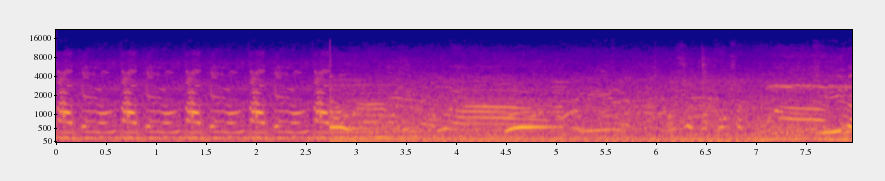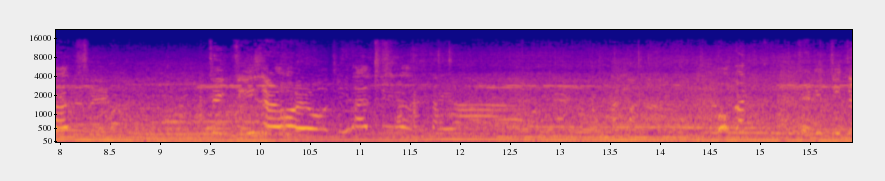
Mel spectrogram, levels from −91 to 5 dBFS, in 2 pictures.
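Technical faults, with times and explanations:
0.00–2.74 s, broken-record loop: already under way when the clip opens, a 0.64 s fragment repeats exactly three times, back to back, likely because the player or stream stalled and resent its last buffer; the waveform and spectrogram show identical blocks tiled edge to edge, and the audio meant for that span is lost.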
